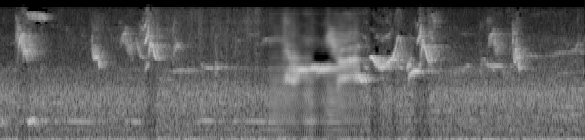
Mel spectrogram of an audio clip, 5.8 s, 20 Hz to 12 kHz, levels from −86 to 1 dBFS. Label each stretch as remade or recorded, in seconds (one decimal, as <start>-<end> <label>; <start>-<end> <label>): 0.0-2.7 recorded; 2.7-3.6 remade; 3.6-5.9 recorded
